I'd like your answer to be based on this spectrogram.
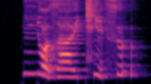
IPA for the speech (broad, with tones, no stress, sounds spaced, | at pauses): ɲ ɔ̰˦˨ z a˨ ɪ̯ t͡ɕ ĩ˦˨ s ʊ˦ ʔ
